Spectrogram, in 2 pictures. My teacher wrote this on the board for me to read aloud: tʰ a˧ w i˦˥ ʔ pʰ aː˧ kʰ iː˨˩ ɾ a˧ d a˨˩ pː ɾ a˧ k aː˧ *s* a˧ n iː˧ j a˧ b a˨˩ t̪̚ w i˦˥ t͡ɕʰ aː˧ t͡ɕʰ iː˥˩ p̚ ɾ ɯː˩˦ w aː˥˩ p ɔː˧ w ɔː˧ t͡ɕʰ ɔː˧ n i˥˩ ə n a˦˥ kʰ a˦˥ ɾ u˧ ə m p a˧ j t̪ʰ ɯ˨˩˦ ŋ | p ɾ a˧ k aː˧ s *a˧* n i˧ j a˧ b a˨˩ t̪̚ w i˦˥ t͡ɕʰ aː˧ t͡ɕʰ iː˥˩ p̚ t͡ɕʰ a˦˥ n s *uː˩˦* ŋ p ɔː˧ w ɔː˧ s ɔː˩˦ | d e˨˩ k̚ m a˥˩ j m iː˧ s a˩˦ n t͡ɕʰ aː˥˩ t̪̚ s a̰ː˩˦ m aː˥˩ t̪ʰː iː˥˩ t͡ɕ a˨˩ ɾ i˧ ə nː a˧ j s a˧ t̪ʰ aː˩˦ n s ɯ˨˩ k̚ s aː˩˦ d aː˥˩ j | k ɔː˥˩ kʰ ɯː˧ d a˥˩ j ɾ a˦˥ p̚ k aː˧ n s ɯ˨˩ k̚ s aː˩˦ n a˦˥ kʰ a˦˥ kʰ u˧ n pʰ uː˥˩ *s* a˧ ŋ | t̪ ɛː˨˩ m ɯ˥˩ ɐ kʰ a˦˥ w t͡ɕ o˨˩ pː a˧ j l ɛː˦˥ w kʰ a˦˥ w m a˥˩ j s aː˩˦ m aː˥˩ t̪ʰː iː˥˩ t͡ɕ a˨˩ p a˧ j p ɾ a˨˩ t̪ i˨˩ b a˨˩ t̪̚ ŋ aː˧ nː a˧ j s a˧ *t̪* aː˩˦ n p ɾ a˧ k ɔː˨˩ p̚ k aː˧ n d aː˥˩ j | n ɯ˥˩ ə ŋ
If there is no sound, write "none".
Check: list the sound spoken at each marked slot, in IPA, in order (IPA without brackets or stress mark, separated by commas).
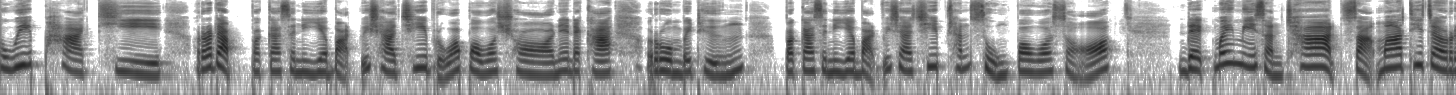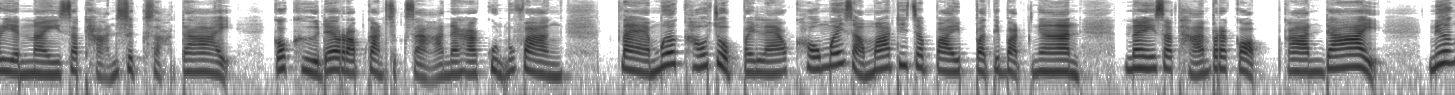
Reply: s, a˧, uː˩˦, f, t̪ʰ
